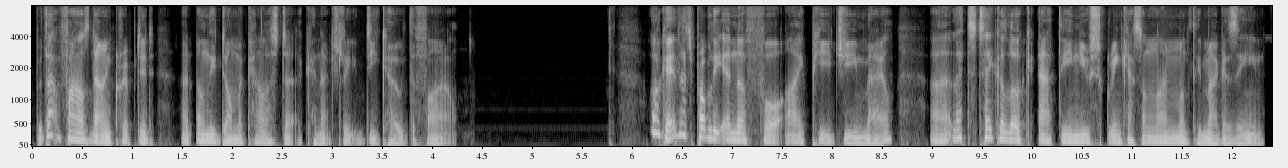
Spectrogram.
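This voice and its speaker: A man hosting a software tutorial, talking through each step in an informal, unscripted, explanatory way. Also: on the low side, very animated, normal speed, no room sound, clean studio sound. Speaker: host of a software tutorial show. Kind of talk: screencast tutorial, unscripted walkthrough.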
